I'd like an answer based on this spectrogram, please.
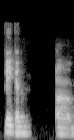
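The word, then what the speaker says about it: Geoghegan: Sorry, I'd forgotten how you pronounce his surname. Could you say it for me again? Gagan.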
